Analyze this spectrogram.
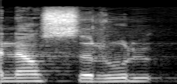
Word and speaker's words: نَصْرُ: So you have to bring it in. This is very important, because if you don't bring it in, you're going to make it light. You're going to say it like this. إِذَا جَاءَ نَصْرُ, not ru, okay? إِذَا جَاءَ نَصْرُ اللَّهِ. So the sad, the ra, and the word Allah, lafzul jalala, is heavy.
